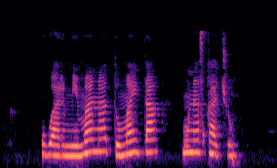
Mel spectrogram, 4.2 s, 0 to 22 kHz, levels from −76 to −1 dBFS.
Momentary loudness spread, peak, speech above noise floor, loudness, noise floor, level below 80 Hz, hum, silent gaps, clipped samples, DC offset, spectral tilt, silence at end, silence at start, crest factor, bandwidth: 12 LU; -6 dBFS; 45 dB; -21 LUFS; -64 dBFS; -62 dBFS; none; none; under 0.1%; under 0.1%; -5 dB/octave; 0.6 s; 0.65 s; 16 dB; 11.5 kHz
